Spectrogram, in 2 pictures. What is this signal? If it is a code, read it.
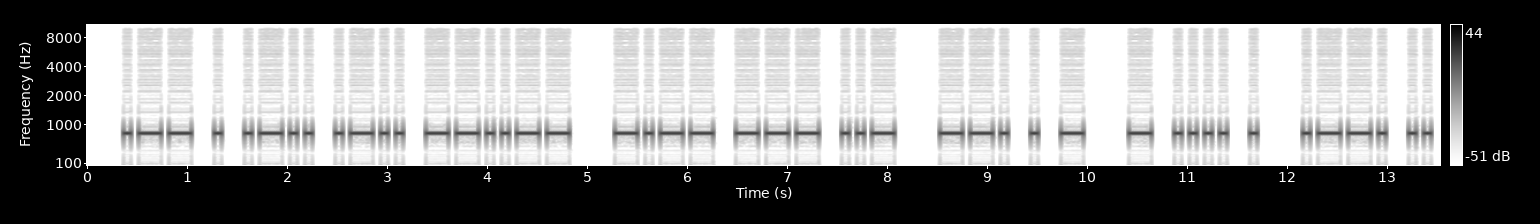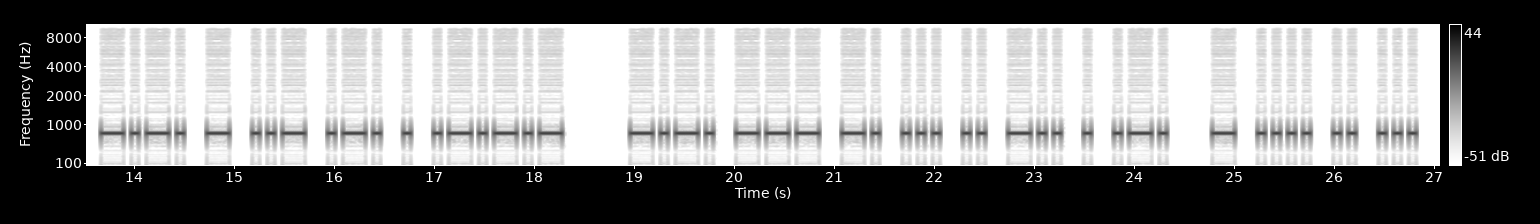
Morse code, heard as a keyed tone, about 16 wpm, 800 Hz. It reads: WELL, YOU GET THE PICTURE. CONSIDER THIS
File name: Technical Subjects / Technical Subjects-mp3s / AND Gate @15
